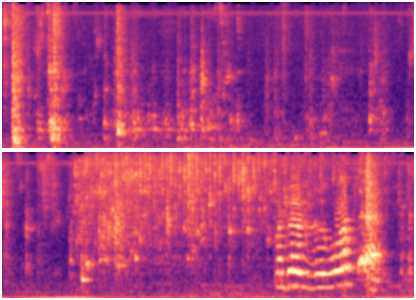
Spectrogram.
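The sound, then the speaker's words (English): Water pours and splashes steadily from a bucket through a toy water wheel, a rushing stream that builds midway and continues to the end, with bits of talk before it and a high voice near the end. “I think in a moment it's time to move the water wheel back into the white bowl.”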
